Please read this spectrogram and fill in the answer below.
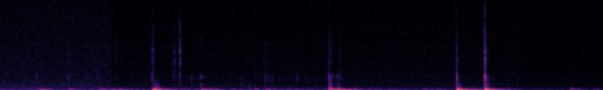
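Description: Soft scuffing of hands in snow, then a handful of sharp knocks and clinks of a metal cooking pot being handled and set on a small campfire, the loudest two close together about seven seconds in.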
